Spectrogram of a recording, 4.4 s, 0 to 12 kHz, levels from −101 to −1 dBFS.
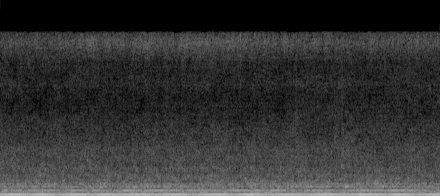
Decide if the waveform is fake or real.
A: fake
